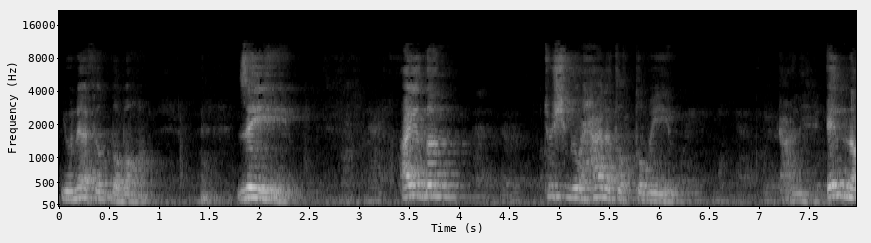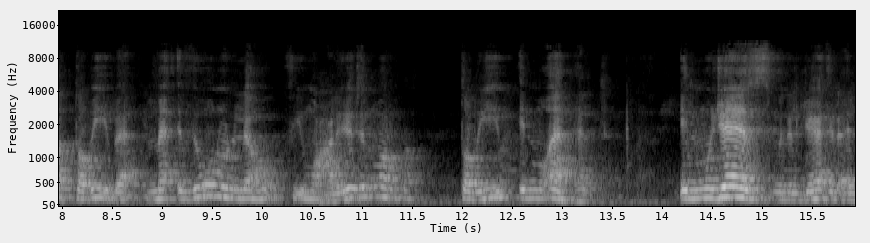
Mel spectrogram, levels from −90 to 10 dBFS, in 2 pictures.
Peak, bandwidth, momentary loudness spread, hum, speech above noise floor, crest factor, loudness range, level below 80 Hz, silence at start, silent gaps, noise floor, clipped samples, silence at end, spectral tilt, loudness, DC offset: -6 dBFS; 10.5 kHz; 19 LU; none; 28 dB; 22 dB; 7 LU; -66 dBFS; 0 s; none; -55 dBFS; under 0.1%; 0 s; -6.5 dB/octave; -27 LUFS; under 0.1%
